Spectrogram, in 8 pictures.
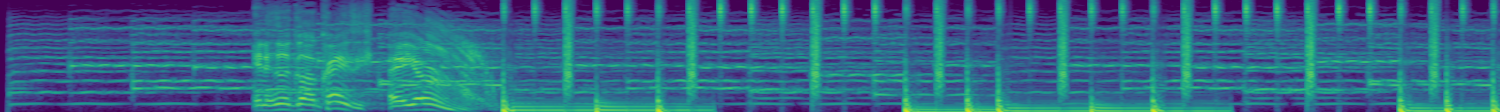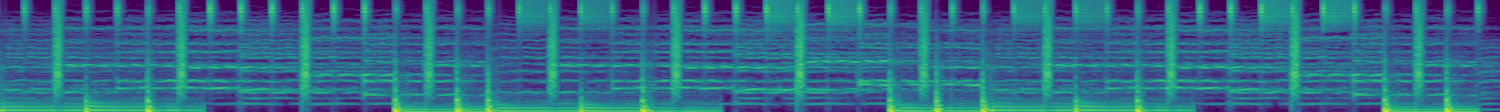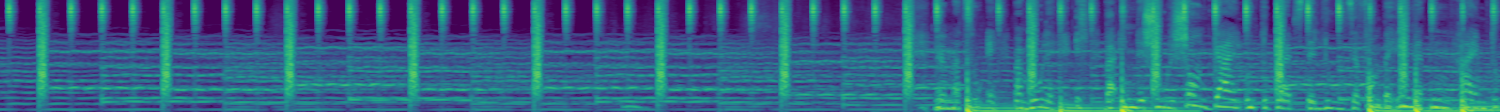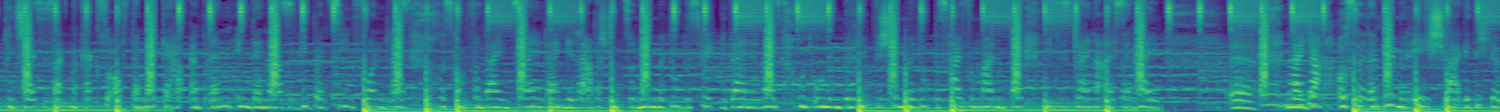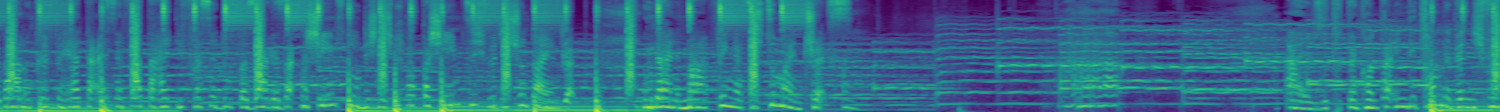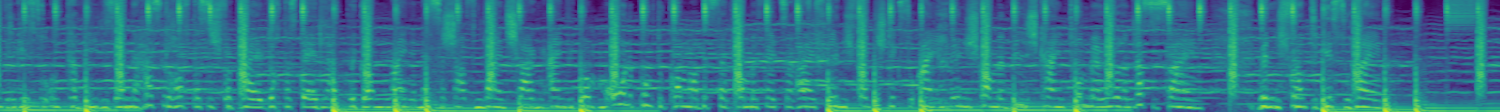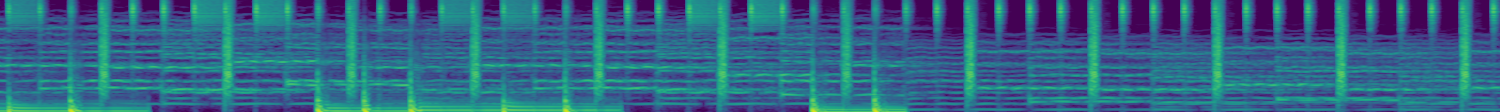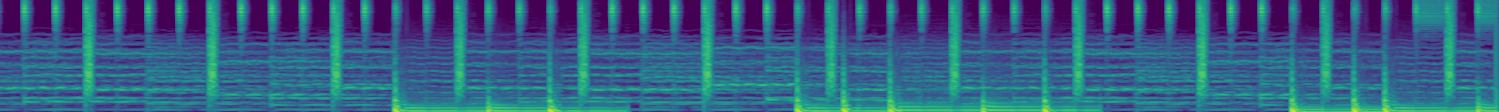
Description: Diese Runde klingt nach Folter. Teilweiße unverständlich, monotoner Stimmeneinsatz, …
Geiler Beat, aber intro ist viel zu lang.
